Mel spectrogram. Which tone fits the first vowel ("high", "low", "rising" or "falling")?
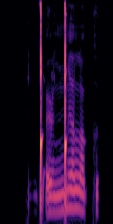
low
